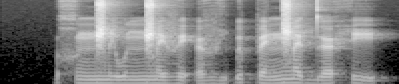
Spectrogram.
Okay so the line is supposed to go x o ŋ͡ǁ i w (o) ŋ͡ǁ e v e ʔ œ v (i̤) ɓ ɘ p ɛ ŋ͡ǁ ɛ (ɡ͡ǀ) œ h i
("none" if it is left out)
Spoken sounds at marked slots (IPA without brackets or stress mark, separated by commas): u, i̤, d̪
